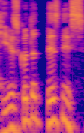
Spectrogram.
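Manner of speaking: poor put-on Indian accent, soft and high. Retelling what a man in an airport said, bad indian accent impression. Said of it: "my Indian impression there was bad".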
